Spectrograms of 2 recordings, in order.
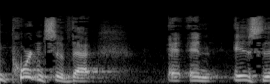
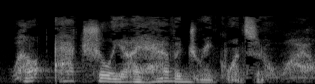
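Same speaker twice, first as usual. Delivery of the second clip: soft, hushed, hush-hush half-whisper, kept quiet; 7 semitones lower, 5 dB quieter than usual. Retelling what a woman said after looking left and right: imitating a half-whisper. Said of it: "she whispers".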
